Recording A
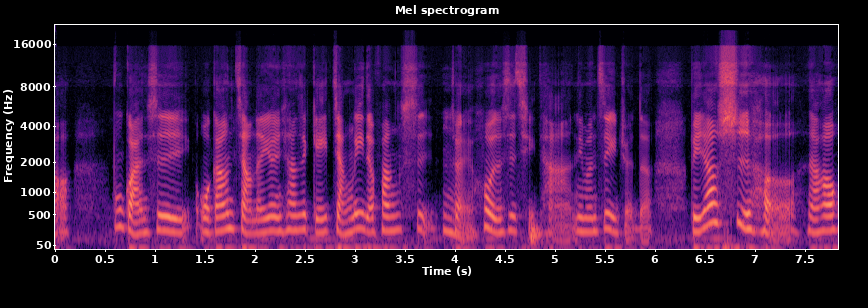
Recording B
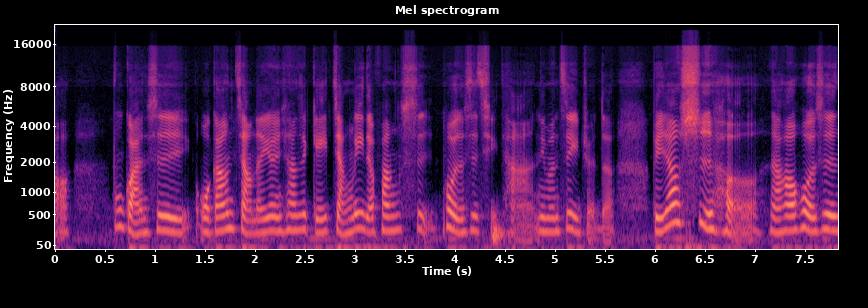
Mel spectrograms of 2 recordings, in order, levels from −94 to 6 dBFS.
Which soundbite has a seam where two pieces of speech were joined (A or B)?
B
